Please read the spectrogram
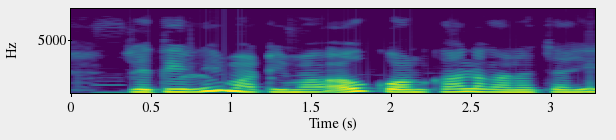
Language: Chhattisgarhi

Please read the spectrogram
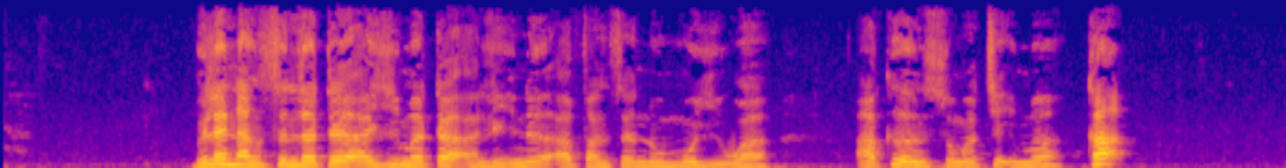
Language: Bafut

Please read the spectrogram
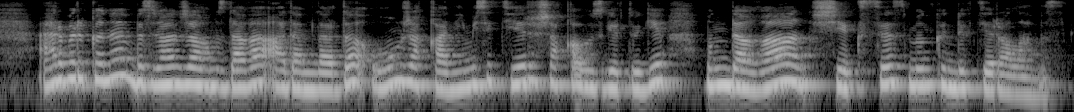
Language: Kazakh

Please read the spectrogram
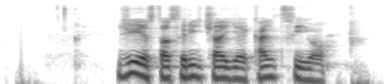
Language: Esperanto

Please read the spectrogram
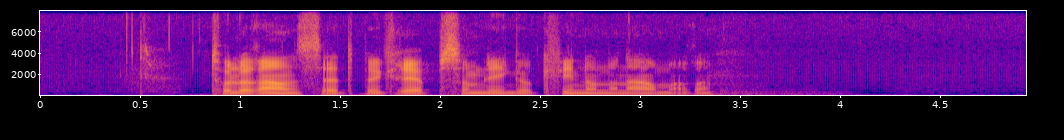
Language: Swedish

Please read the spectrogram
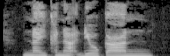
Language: Thai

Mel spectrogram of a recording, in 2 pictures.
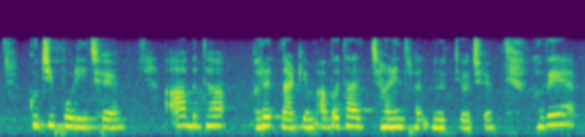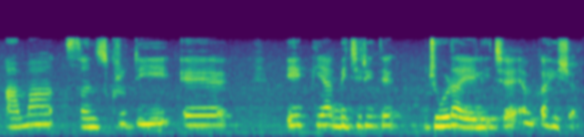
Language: Gujarati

